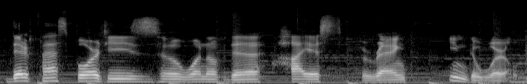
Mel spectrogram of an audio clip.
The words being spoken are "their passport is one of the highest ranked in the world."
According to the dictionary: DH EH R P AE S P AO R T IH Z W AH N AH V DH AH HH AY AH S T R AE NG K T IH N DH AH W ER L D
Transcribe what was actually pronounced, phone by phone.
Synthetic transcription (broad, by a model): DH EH R P AE S P AO R T IH Z W AH N AH V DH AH HH AY AH S T R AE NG K IH N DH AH W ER L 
